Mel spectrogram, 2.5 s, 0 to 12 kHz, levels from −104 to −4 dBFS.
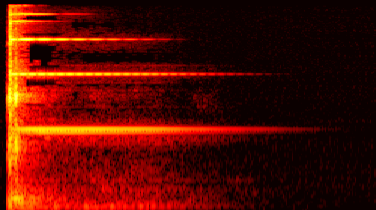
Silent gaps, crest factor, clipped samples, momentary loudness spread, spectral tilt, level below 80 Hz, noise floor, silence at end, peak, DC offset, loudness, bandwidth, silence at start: none; 24 dB; under 0.1%; 24 LU; 3.5 dB/octave; -64 dBFS; -85 dBFS; 1.4 s; 0 dBFS; under 0.1%; -17 LUFS; 11.5 kHz; 0.05 s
